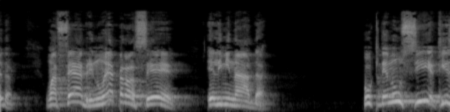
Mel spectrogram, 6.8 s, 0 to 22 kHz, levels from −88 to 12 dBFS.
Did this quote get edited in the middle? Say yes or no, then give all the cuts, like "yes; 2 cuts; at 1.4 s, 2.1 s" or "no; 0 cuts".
yes; 1 cut; at 5.7 s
